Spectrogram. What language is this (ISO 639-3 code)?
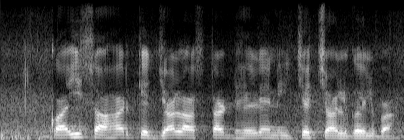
bho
